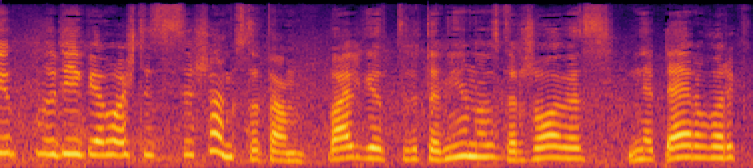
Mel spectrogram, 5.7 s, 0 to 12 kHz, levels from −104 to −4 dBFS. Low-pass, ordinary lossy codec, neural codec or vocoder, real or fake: 10.8 kHz; AAC, 32 kbps; codec, 44.1 kHz, 7.8 kbps, Pupu-Codec; fake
